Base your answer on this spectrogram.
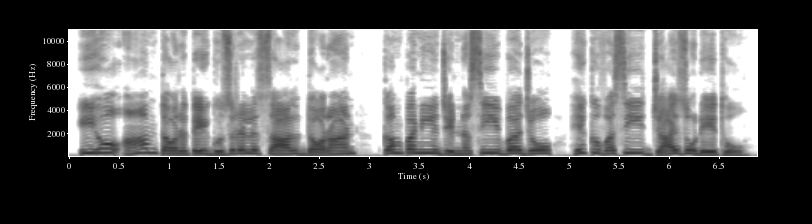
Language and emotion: Sindhi, neutral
